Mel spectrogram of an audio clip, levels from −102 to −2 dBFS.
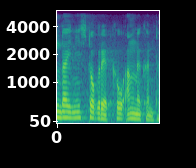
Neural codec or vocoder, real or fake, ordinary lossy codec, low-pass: none; real; none; 5.4 kHz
